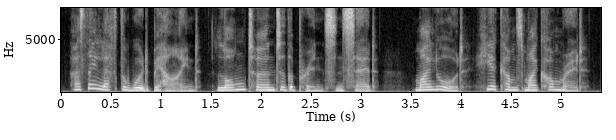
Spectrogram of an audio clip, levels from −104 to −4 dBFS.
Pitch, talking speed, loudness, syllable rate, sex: 230 Hz, 210 wpm, -19 LUFS, 5.7 syllables/s, female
